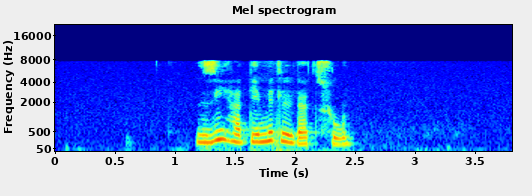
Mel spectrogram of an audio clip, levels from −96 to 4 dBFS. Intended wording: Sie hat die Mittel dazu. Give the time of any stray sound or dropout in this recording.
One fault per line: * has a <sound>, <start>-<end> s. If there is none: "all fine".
all fine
